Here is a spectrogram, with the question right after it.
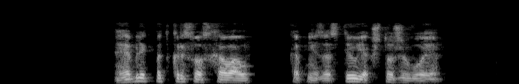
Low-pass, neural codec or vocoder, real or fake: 7.2 kHz; none; real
